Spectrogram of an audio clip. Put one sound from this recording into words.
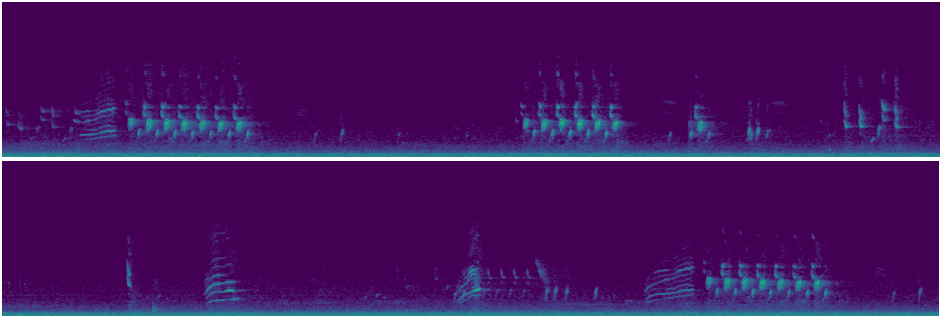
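A small songbird sings bright, quick trilling phrases.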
